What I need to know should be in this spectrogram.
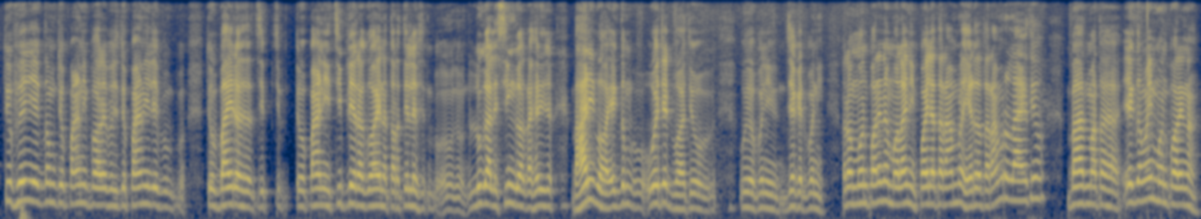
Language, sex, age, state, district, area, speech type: Nepali, male, 60+, West Bengal, Kalimpong, rural, spontaneous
